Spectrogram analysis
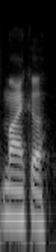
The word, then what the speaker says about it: Micha: it might be micah how you spell it m-i-c-h-a it's micah okay micah yep micah um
